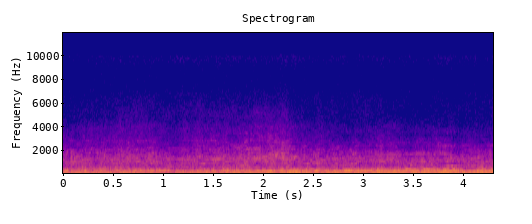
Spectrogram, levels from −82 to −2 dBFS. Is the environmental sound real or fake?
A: fake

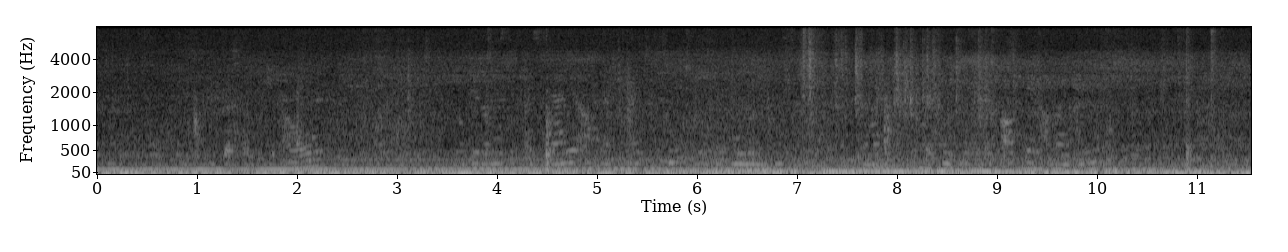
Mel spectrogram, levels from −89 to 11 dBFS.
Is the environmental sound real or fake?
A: real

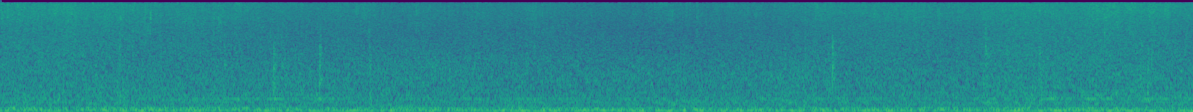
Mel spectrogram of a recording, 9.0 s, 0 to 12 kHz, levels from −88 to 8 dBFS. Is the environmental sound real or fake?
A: real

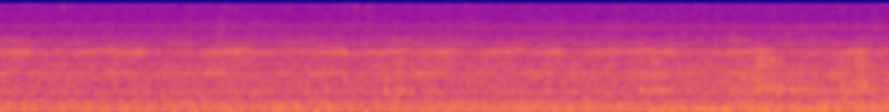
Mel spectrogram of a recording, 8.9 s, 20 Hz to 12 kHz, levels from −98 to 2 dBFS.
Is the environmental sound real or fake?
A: fake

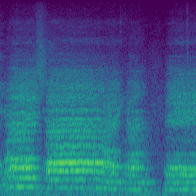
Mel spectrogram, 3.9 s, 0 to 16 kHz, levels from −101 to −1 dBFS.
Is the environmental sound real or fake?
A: real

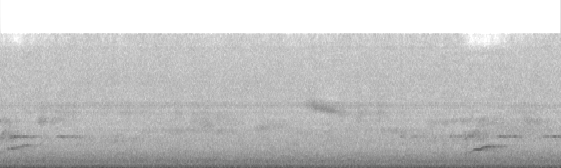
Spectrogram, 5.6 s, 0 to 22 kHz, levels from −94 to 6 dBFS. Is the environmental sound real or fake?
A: fake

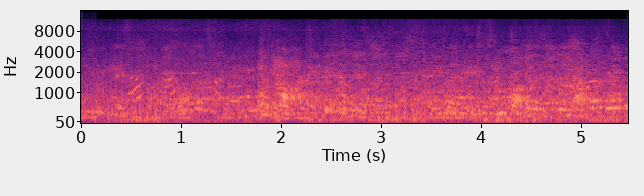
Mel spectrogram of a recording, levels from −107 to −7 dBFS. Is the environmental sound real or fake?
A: fake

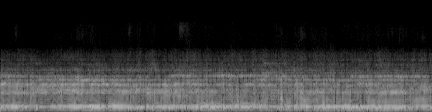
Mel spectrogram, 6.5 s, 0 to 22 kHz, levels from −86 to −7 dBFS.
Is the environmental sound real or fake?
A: fake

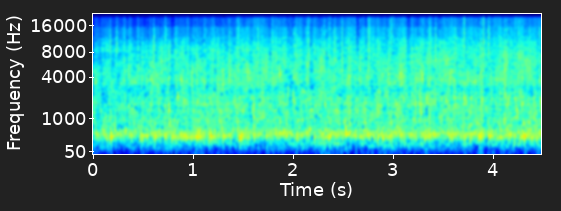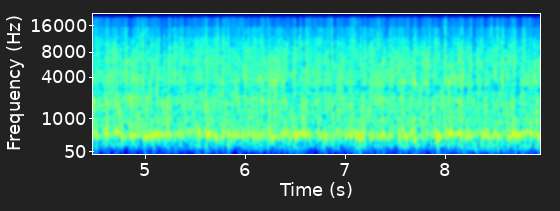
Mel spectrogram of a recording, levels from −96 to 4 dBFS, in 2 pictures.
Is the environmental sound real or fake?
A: fake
